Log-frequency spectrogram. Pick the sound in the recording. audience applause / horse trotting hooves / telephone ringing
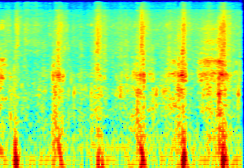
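horse trotting hooves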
